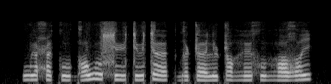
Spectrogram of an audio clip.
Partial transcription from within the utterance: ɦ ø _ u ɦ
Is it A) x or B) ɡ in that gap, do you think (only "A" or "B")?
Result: A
